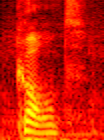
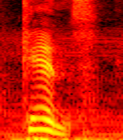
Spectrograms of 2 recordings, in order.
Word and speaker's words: can't: dire "ne pas pouvoir" se prononçait "cAHn't". C'est le cas, c'est la prononciation en anglais britannique. Mais dans les films et séries que j'ai regardé plus tard, j'entendais toujours "cAn't" et bien entendu, c'est parce que je regardais des films et séries venus des USA. Ça c'est la prononciation en anglais américain.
